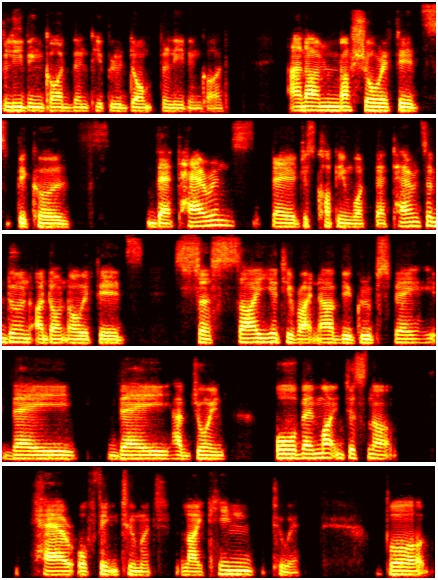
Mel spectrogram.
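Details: Adult podcast host who stutters, with word repetitions; stuttering.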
